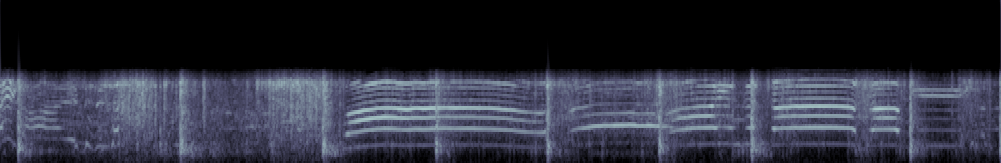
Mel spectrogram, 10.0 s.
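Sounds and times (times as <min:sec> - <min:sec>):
firework shells bursting: 0:01.0 - 0:10.0.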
